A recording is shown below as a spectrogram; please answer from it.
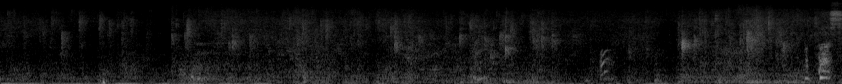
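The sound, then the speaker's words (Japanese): Water rinsing off after a wash, a soft, faint, steady splashing flow like a running tap or bath water, with a few slightly louder splashes near the end. “ささっと洗っちゃって、よし、流しちゃおっか。”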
